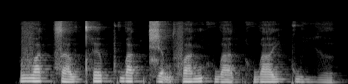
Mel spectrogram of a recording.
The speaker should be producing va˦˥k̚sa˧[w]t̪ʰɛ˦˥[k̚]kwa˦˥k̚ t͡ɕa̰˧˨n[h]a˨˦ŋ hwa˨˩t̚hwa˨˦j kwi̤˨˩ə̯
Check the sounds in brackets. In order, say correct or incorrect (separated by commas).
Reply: correct, incorrect, incorrect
